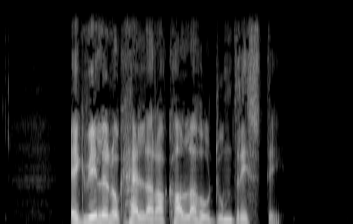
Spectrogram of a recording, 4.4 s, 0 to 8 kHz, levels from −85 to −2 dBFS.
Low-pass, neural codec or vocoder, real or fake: 7.2 kHz; none; real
